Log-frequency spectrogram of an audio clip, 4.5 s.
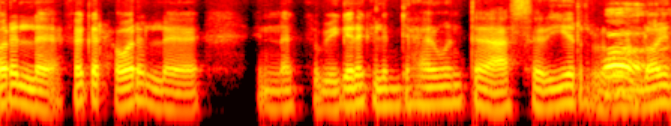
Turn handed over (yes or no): yes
